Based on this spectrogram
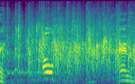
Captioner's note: audience clapping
